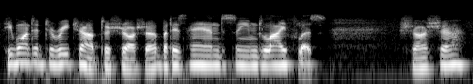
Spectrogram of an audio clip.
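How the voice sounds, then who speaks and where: A man narrating a literary story in a measured, solemn reading style. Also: medium pitch, sharp tone, highs cut off. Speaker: audiobook reader.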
